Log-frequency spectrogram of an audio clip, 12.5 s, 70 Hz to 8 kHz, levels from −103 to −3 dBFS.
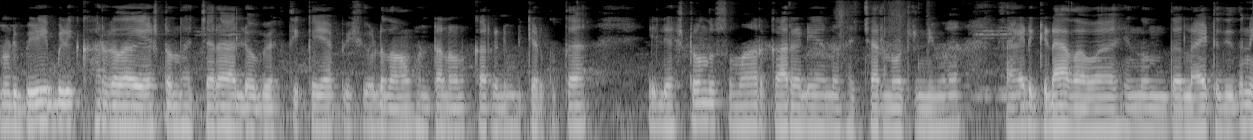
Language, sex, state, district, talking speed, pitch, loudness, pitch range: Kannada, male, Karnataka, Bijapur, 155 wpm, 110 Hz, -32 LUFS, 105-115 Hz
